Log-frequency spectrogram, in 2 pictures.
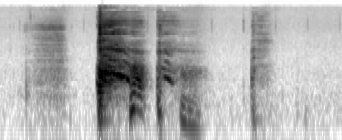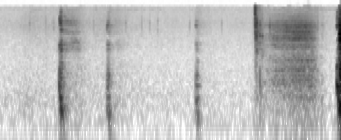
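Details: Two loud, harsh coughs close together, then a few faint throat sounds and a breathy exhale: cough.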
